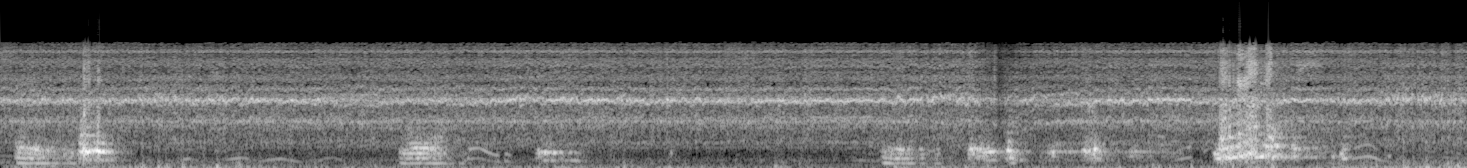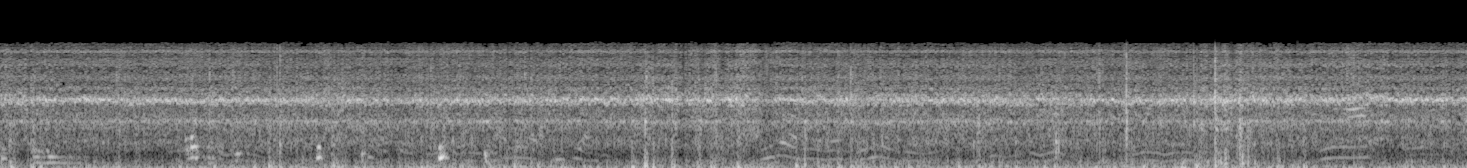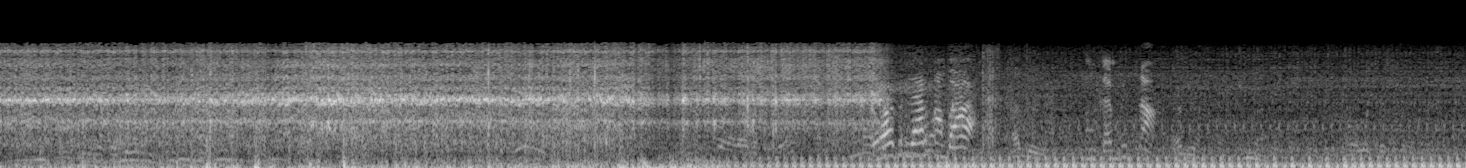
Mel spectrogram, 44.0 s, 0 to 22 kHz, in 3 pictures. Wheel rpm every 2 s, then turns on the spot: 160, 160, 160, 160, 150, 150, 160, 160, 160, 160, 170, 170, 160, 160, 160, 160, 180, 170, 230, 50, 0, 0.
none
